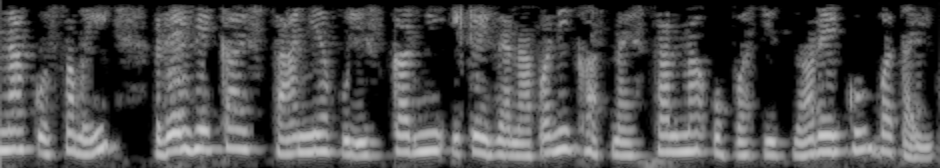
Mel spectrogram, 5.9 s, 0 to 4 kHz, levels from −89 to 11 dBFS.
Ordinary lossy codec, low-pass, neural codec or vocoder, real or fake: none; 3.6 kHz; vocoder, 44.1 kHz, 128 mel bands every 256 samples, BigVGAN v2; fake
